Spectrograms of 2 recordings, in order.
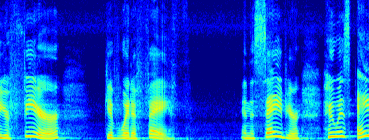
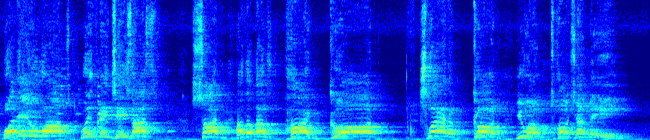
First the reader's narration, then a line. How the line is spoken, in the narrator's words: he shouted at the top of his voice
